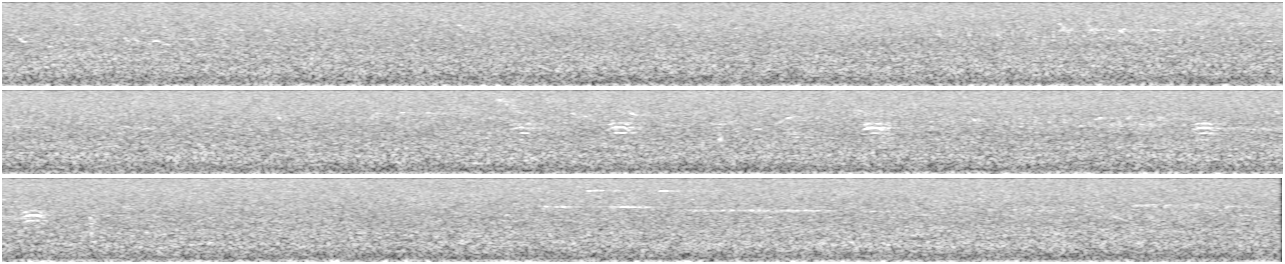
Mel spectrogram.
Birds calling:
White-breasted Nuthatch (Sitta carolinensis)

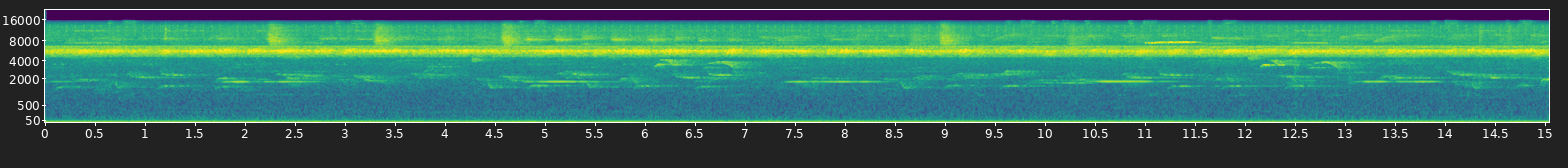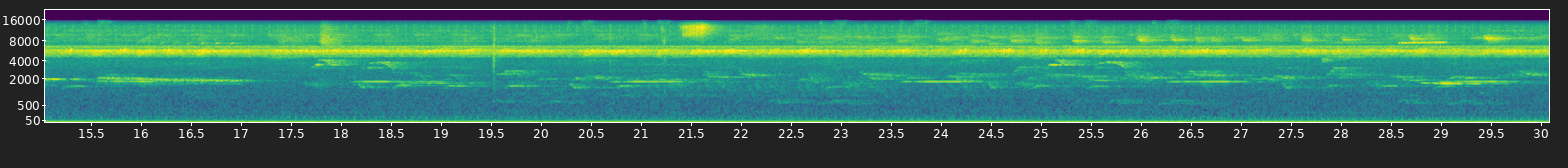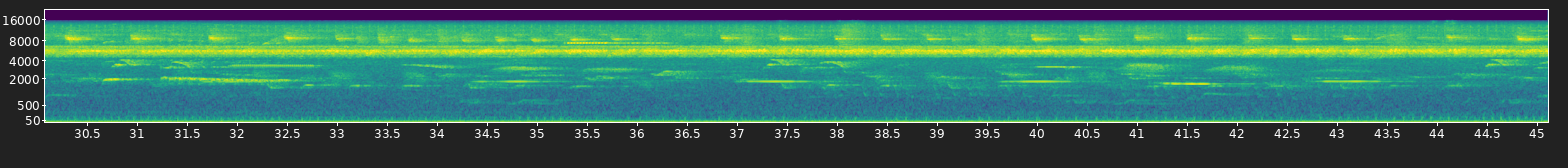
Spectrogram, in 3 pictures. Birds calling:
Plumbeous Pigeon (Patagioenas plumbea), White-throated Toucan (Ramphastos tucanus), Black-faced Antthrush (Formicarius analis), Gray Antbird (Cercomacra cinerascens), Screaming Piha (Lipaugus vociferans), Black-spotted Bare-eye (Phlegopsis nigromaculata), Thrush-like Wren (Campylorhynchus turdinus), Hauxwell's Thrush (Turdus hauxwelli)

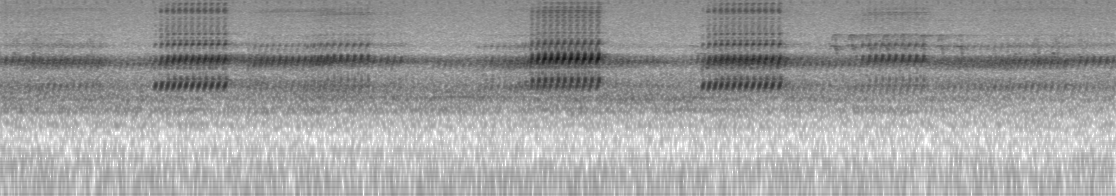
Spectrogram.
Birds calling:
American Robin (Turdus migratorius)

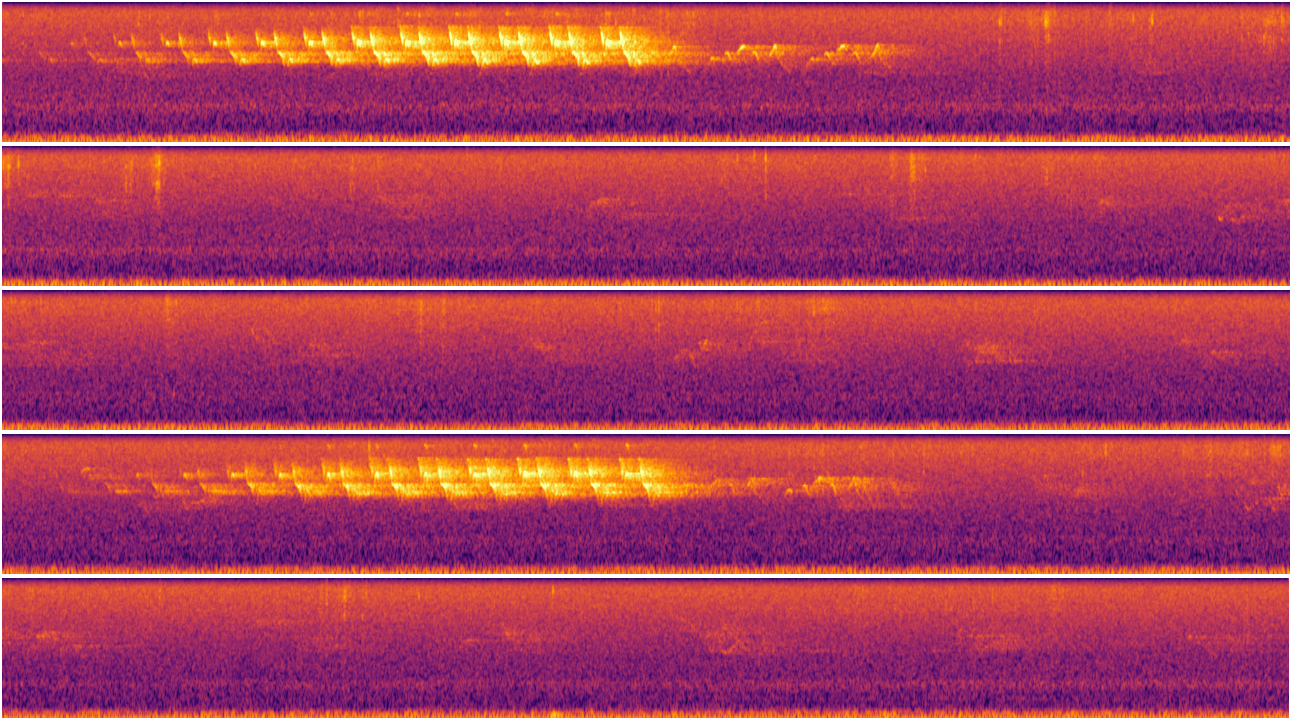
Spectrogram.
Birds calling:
Ovenbird (Seiurus aurocapilla), Red-eyed Vireo (Vireo olivaceus), Common Yellowthroat (Geothlypis trichas)

